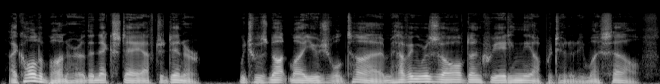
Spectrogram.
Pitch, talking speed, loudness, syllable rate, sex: 95 Hz, 200 wpm, -18 LUFS, 6.0 syllables/s, male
